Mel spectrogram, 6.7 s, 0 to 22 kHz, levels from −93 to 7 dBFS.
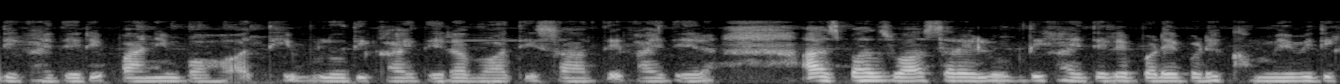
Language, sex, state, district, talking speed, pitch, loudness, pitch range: Hindi, female, Chhattisgarh, Sukma, 275 wpm, 165 Hz, -22 LUFS, 155-170 Hz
